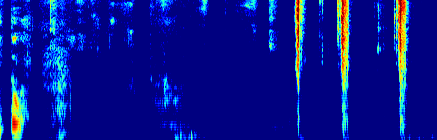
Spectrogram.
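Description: A voice trails off at the start, then three short sharp clicks come about half a second apart near the end.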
